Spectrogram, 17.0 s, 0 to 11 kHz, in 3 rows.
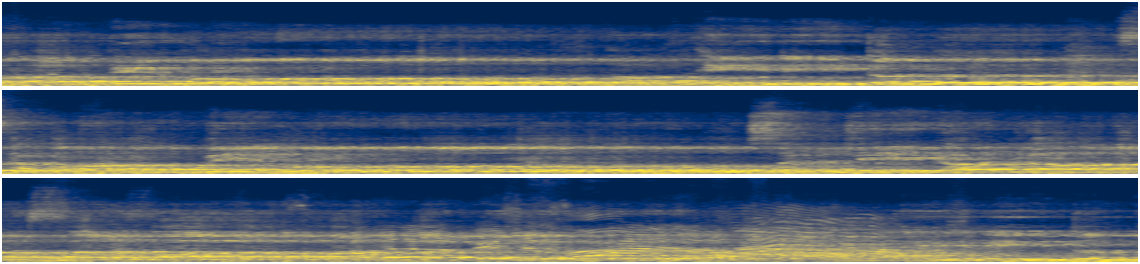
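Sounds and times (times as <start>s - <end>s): man singing unaccompanied: 0.0s - 17.0s.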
